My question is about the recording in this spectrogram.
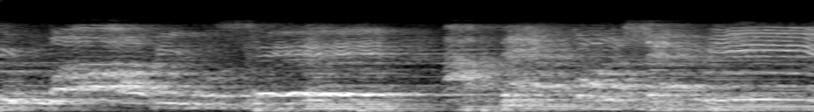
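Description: Live gospel worship song: many voices sing together, a congregation joining the song leader, over steady instrumental backing.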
